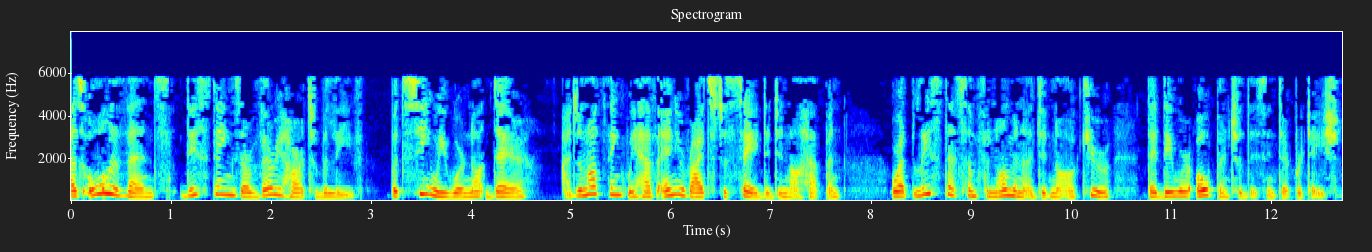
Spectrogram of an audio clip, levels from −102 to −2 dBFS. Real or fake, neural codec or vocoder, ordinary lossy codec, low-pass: real; none; MP3, 24 kbps; 7.2 kHz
